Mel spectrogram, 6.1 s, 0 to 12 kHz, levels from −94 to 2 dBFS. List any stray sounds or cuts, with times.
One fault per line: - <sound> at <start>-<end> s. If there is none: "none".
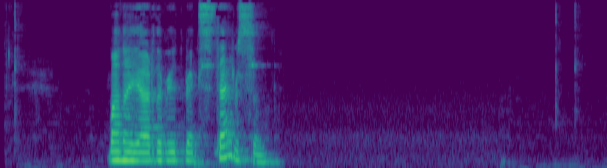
none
